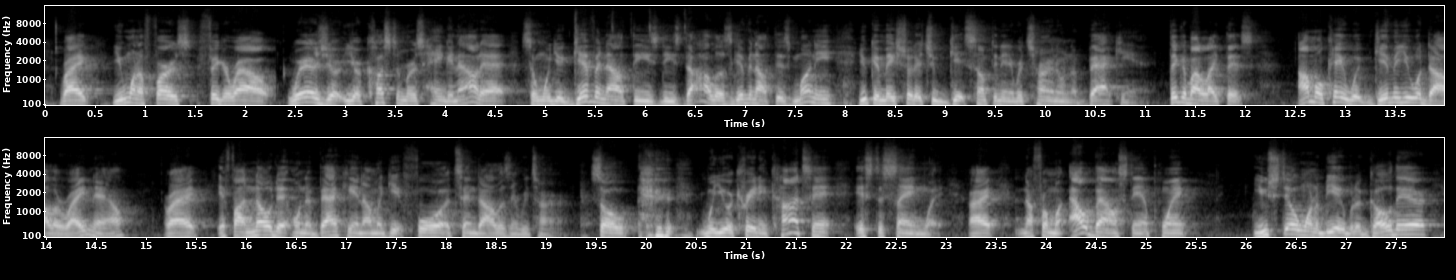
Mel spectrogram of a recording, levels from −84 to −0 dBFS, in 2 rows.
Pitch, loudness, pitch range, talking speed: 120 Hz, -21 LUFS, 110-135 Hz, 205 wpm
